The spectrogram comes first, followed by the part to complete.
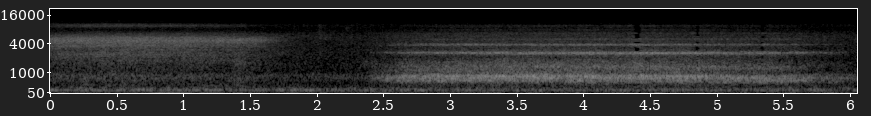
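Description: Faint breathing from someone holding a deep stretch: a short hissing breath of about a second and a half, then a longer breath of about three seconds.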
